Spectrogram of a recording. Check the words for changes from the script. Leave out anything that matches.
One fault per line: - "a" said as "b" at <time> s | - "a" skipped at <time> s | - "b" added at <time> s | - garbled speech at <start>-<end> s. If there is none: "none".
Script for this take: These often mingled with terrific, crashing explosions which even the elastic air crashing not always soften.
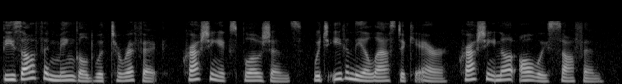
none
